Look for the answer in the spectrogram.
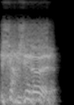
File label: voice message load, crew tanks french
